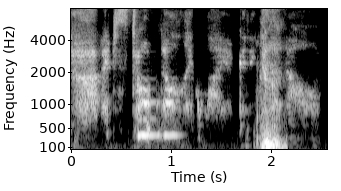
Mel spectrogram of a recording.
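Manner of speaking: very quiet, soft, breathy whispered words. Retelling what a contestant said when sent home: imitating Marilyn whispering. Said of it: "she was, like, whispering".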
